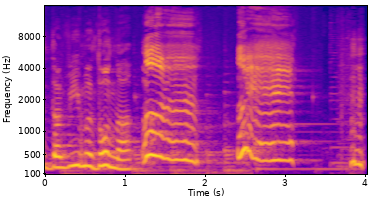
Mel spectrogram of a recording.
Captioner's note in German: Er kreischt; Lachen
